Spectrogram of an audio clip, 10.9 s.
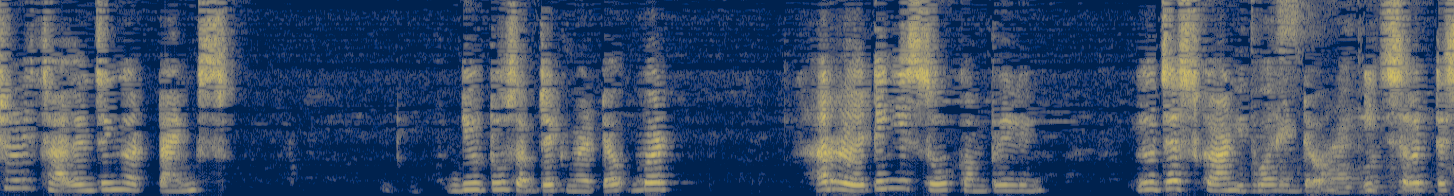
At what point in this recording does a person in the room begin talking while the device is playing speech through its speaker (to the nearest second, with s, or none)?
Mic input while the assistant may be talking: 9 s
